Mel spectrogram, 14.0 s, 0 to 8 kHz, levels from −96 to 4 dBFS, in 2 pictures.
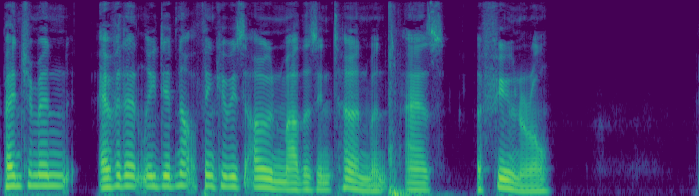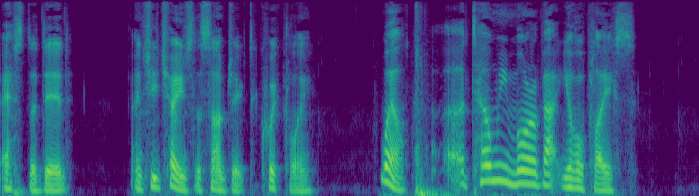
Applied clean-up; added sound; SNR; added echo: none; Slam / Car; 12 dB; none.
